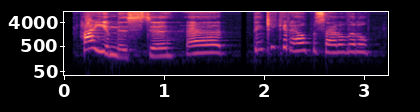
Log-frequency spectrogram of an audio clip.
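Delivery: sugary, honeyed voice, pitched high. Voicing Nova asking a guy for help: honey and sweetness in his voice. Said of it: "all the fucking, just honey and sweetness in his voice".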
